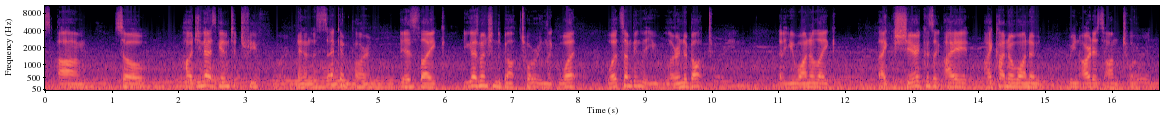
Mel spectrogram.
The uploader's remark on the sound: At Treefort Music Fest. During Treefort Music Fest in Boise Idaho. We were outside of this random alleyway across from these big buildings.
